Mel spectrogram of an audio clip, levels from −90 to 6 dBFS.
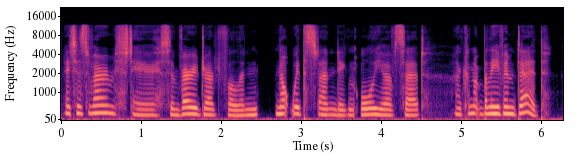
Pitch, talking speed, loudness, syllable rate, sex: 215 Hz, 170 wpm, -17 LUFS, 5.2 syllables/s, female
